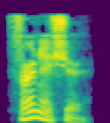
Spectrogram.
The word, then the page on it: furnisher: British English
